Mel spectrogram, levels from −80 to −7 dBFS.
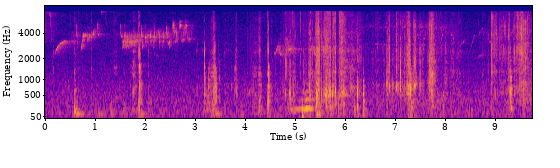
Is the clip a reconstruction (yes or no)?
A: no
